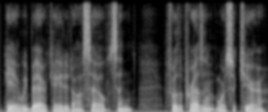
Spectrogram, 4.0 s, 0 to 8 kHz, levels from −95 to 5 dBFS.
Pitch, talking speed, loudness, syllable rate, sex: 105 Hz, 150 wpm, -19 LUFS, 5.7 syllables/s, male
